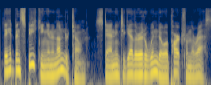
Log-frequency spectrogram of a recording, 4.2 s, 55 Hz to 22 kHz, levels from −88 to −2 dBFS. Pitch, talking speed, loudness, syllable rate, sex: 120 Hz, 225 wpm, -17 LUFS, 6.1 syllables/s, male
